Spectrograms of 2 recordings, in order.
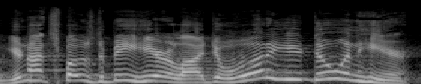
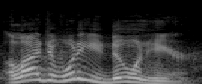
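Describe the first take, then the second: First: High, pressing question to someone out of place; pointed disbelief. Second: Said in the usual way. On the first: Acted. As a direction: imitate an incredulous challenge, pitched up. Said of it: "As though". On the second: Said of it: "God said to him".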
